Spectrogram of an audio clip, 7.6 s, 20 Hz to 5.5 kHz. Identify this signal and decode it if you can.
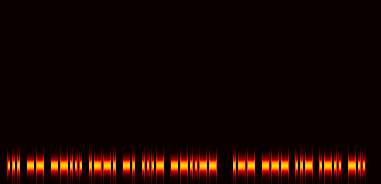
Morse code, heard as a keyed tone, about 25 wpm, 600 Hz. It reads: SM7PNV, WOULD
